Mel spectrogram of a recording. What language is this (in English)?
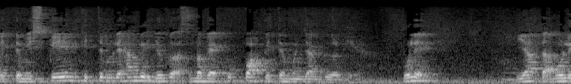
Malay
